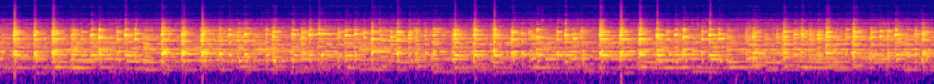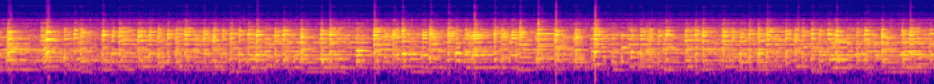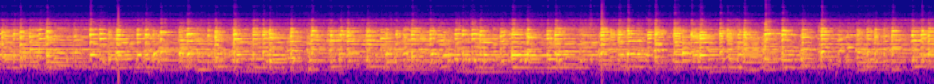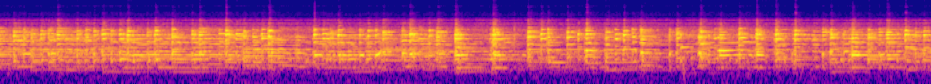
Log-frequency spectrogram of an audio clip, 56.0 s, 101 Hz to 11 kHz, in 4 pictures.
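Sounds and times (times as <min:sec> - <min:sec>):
plucked banjo melody: 0:00.0 - 0:56.0
ragtime record on gramophone: 0:00.0 - 0:56.0.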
